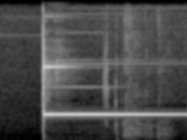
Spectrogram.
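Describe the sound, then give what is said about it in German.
A single bright phone text message (SMS) notification ding rings out clearly and lingers, its clean tone slowly fading over a couple of seconds, with faint background murmur beneath it. “Ups, ein SMS.”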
